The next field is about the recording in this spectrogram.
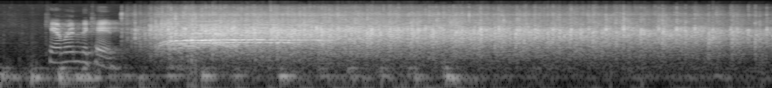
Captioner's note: applause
